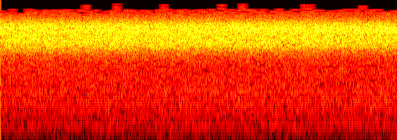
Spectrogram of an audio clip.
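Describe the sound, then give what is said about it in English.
A loud, steady cicada buzz fills the whole stretch, a piercing high-pitched drone that never lets up, heard alone with no voices. “A cicada makes a loud buzzing sound on sunny summer days.”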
